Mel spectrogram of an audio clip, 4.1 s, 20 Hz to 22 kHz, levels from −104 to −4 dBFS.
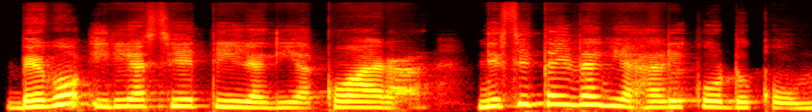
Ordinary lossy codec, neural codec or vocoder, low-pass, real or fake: none; codec, 44.1 kHz, 2.6 kbps, DAC; 19.8 kHz; fake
